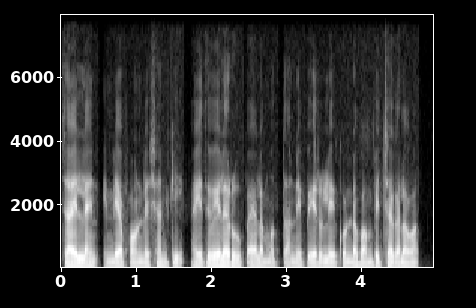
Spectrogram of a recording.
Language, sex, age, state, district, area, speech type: Telugu, male, 18-30, Telangana, Peddapalli, rural, read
